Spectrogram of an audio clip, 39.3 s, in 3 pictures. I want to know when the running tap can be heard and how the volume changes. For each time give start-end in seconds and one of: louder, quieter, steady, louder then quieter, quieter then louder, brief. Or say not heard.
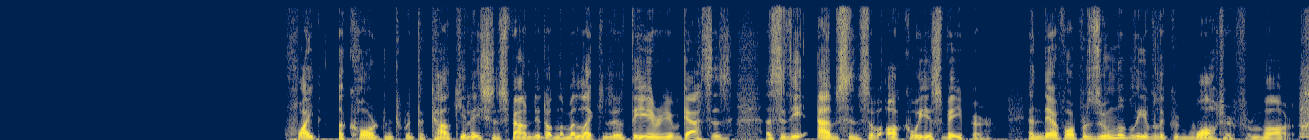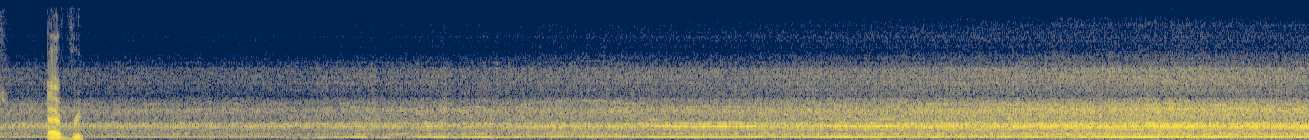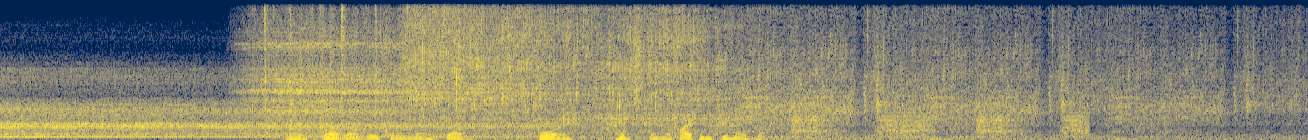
28.4-39.2 quieter.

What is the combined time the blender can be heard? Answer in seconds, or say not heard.
24 s.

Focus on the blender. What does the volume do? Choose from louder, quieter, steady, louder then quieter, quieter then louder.
louder then quieter.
